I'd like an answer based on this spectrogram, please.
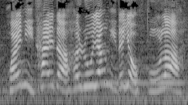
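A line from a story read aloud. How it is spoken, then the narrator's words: Woman speaking loudly. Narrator (Chinese): 一个女人大声说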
